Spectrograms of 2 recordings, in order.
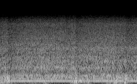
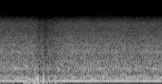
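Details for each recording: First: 2000-01 GE box fan model 106620 with chipped blades, running on high: a steady low hum that wavers as the fan slows slightly then revs back up. The owner hopes it is not a bad capacitor; it still stays up to speed. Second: 2000–01 GE box fan model 106620 with chipped blades, on medium speed: even constant airflow hum, low steady drone, no rattle or ticking; normal running.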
